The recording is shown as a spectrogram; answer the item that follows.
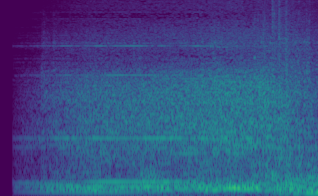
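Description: Logo-intro sound effect: a rushing, rumbling swell of noise that builds up within the first half second and then holds, leading into the logo reveal.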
